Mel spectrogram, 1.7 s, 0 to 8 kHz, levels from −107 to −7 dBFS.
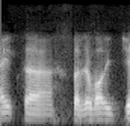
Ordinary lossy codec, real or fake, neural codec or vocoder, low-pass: AAC, 48 kbps; fake; codec, 16 kHz, 1.1 kbps, Voila-Tokenizer; 7.2 kHz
